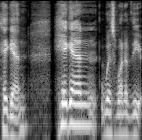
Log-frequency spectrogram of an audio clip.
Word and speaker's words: Rigan: Portuguese, when the R is at the beginning of the word, it's pronounced H. That's why you'll see it written as Royce or Rigan, but it's Royce and it's Rigan.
